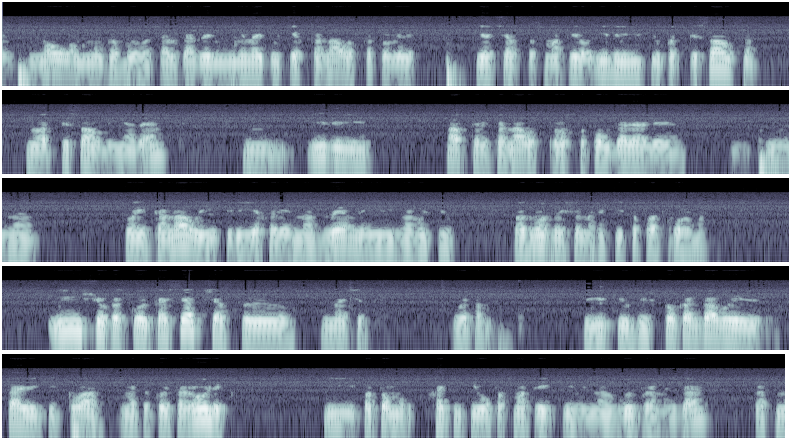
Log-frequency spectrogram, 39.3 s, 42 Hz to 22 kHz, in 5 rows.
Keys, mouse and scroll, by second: 26.9 KP_1, 28.7-29.3 shift+middle drag.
